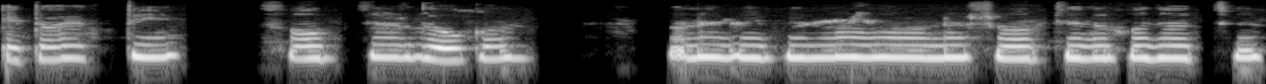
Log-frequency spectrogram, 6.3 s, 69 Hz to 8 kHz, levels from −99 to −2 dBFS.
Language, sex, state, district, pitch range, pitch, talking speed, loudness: Bengali, female, West Bengal, Malda, 295-315 Hz, 305 Hz, 95 wpm, -19 LUFS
